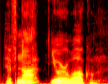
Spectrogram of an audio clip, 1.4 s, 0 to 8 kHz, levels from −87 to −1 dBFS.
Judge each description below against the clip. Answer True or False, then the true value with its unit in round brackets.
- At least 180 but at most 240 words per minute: True (220 wpm)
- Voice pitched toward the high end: False (145 Hz)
